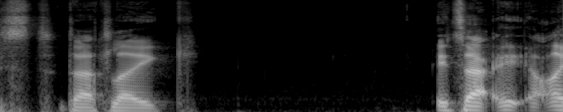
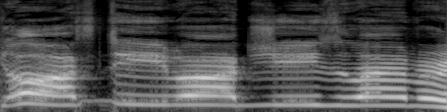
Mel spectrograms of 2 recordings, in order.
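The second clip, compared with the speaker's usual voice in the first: high shouted groan of disgust; playful schoolboy protest, much higher and louder; the whole class yelling at Steve in mock outrage; mock class outcry; 3 dB louder, slower than usual. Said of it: "and we were all like".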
